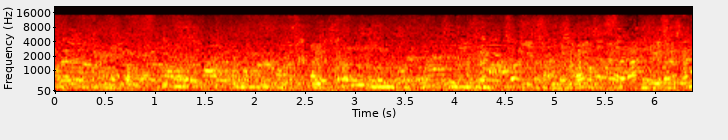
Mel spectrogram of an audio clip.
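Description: A crowd of men and women talk and cheer close by.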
